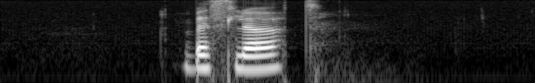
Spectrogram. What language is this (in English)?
Swedish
